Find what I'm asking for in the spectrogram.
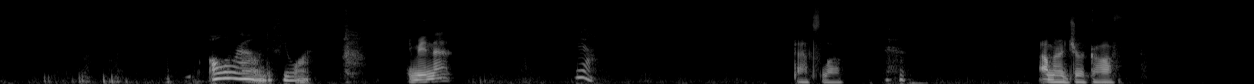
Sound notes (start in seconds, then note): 8.8 laughs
